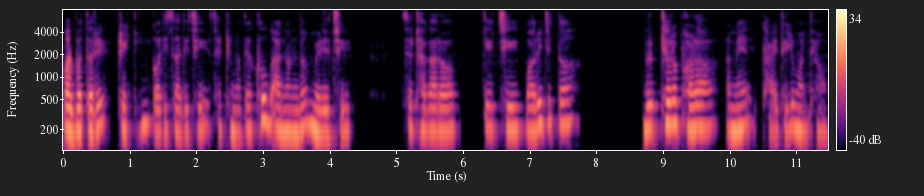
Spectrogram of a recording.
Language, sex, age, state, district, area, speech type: Odia, female, 18-30, Odisha, Jajpur, rural, spontaneous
